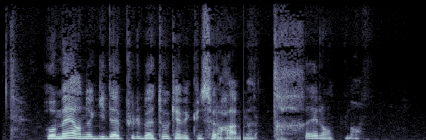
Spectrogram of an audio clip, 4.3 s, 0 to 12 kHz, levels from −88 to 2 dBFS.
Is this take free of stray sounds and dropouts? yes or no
no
